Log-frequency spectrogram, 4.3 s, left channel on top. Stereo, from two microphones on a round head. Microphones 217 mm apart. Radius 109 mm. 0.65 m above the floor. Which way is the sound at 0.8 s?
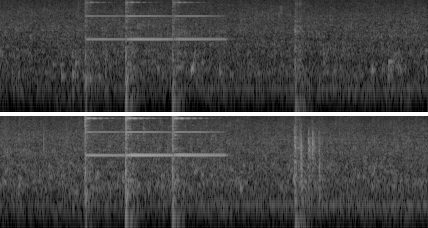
40° right (ahead or behind).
